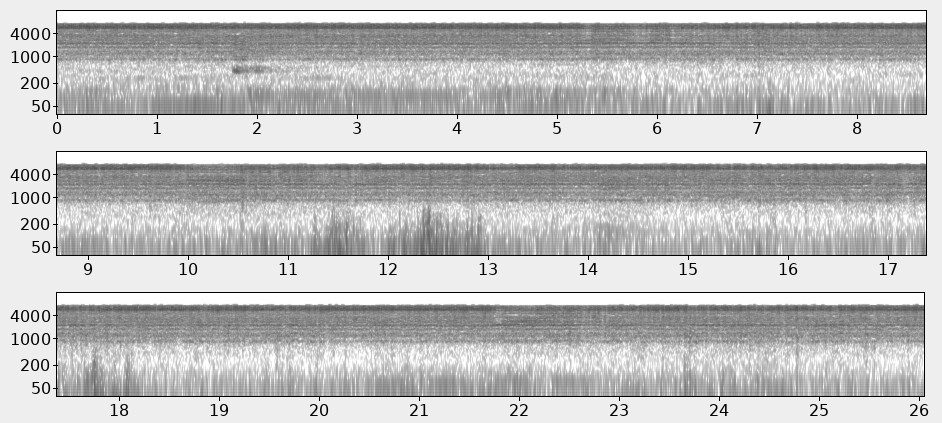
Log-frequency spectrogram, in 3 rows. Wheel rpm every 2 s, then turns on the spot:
120, 110, 110, 110, 120, 110, 120, 110, 110, 110, 110, 120, 110.
none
